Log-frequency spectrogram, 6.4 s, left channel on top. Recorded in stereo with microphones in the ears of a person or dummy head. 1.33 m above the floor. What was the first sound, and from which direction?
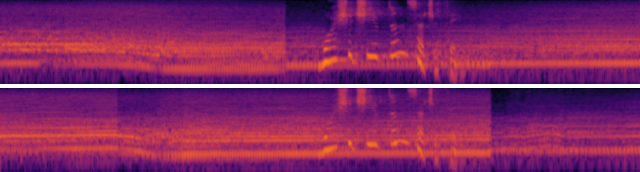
A woman speaking, 10° right (ahead or behind).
